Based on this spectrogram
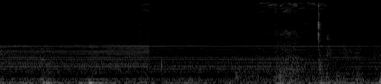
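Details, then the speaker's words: Optoma HD26 DLP projector after repair of loose foam that had rubbed the color wheel and caused squealing: color wheel spins up with a quiet steady hum and faint even whine, no rattle or scraping; normal running. "we should hear the color wheel spin up and it should be happy"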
